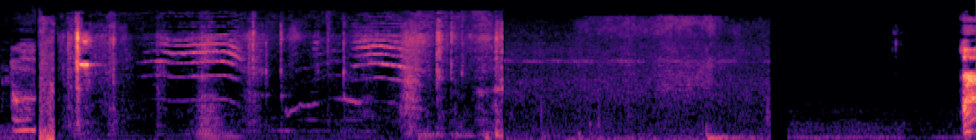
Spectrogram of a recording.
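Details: Kitten crying, giving a few thin, high-pitched mews with slightly rising and falling pitch early on, then fading into quiet room noise, with soft human voices and handling sounds around it.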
